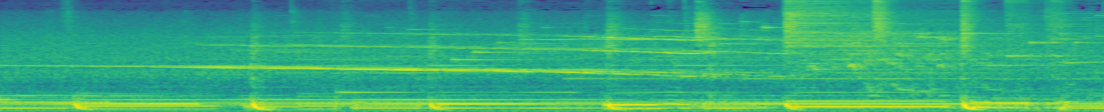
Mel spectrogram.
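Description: Electric bass and electric guitar jamming. The bass holds low notes that change about every second and a third, with a quick sliding drop into each change, while a high note slowly falls in pitch over the first few seconds and gliding higher lines take over in the second half.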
